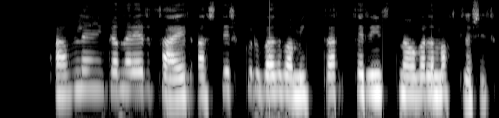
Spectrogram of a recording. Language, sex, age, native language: Icelandic, female, 40-49, Icelandic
